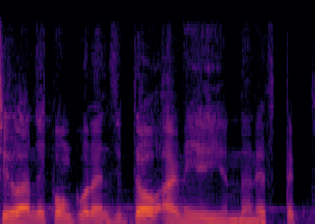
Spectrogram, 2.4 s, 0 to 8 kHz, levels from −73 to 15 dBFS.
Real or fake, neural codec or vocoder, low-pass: fake; codec, 16 kHz, 0.5 kbps, X-Codec, HuBERT features, trained on general audio; 7.2 kHz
